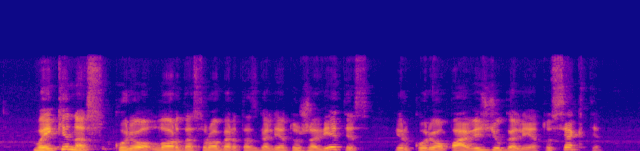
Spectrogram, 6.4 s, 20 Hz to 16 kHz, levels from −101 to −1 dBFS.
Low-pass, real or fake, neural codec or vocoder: 9.9 kHz; real; none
